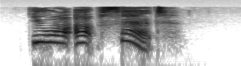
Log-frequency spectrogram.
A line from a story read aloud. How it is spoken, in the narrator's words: Margaret said sadly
